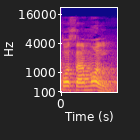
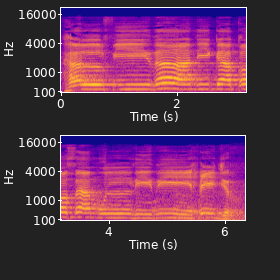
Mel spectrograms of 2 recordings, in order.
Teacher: Dhammah monyong bibir. Ketika lamnya tak boleh monyong bibir. Ketika lam tadi ya.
